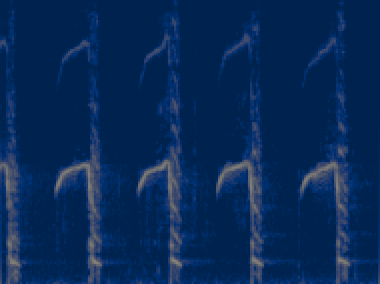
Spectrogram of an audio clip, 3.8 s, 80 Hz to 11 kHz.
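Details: Wild golden eagles at their nest in Soomaa National Park, southwestern Estonia, on a spring morning, 1 April 2024, when the male comes home: a steady run of five sharp yelps, each rising then plunging, about one every 0.8 seconds, with faint low rumble.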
